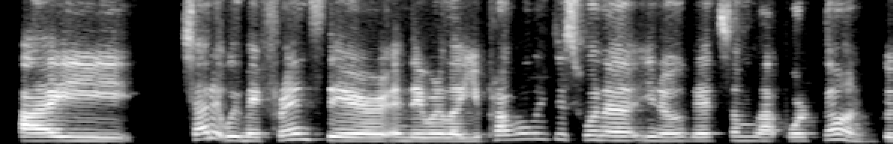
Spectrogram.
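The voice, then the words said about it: Spanish accent. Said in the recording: “back in Spain where I'm from, this is this accent that you're hearing”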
